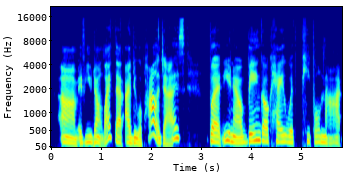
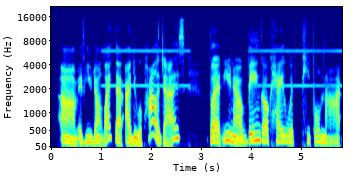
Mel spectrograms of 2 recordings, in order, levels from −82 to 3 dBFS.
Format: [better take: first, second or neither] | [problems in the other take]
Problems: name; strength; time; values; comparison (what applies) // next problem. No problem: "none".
first | high-pitched whine; faint; from 1 to 3 s and from 4 s on; 2 kHz, 20 dB below the speech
